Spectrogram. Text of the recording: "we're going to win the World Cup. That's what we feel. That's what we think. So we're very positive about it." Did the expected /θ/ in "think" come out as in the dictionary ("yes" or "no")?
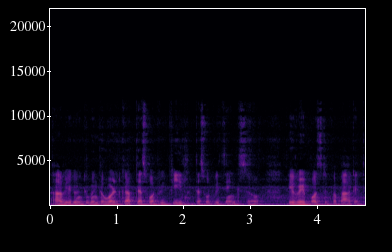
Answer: no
